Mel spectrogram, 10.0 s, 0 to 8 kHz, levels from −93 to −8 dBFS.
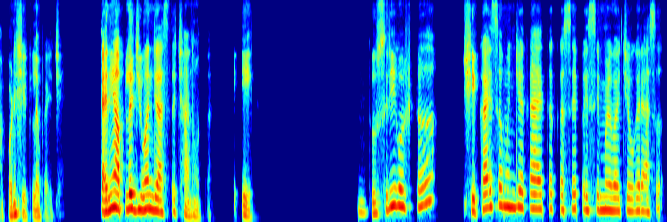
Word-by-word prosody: आपण 105 +5 -6
शिकलं 90 -2 -7
पाहिजे. - - -17 0.6
त्यांनी 160 +5 +7
आपलं 195 -1 +7
जीवन 185 +1 +4
जास्त 160 -2 +1
छान 100 -6 -6
होतं, 85 -4 -15 0.5
एक. - - -4 1.6
दुसरी 145 - -2
गोष्ट, 225 -1 0 0.7
शिकायचं 200 - 0
म्हणजे 215 -1 +3
काय 195 -1 +2
तर 200 - -6
कसे 185 +1 -5
पैसे 180 0 -6
मिळवायचे 170 -2 -1
वगैरे 165 +1 -3
असं. 155 -1 -8
180 Hz, 125 wpm, -24 LUFS, 155-195 Hz, 1.6 s, त्यांनी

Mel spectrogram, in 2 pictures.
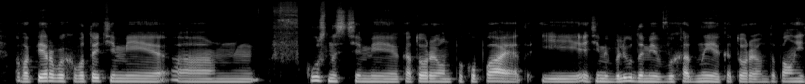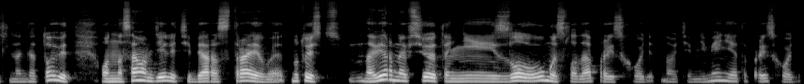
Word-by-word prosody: во-первых 150 +2 +1
вот 140 +1 -3
этими, 140 -3 -3
ам, 130 -5 -6 0.2
вкусностями, 140 -7 -5
которые 135 +1 -1
он 130 -1 -4
покупает, 135 0 -1
и 130 -1 -4
этими 140 -1 -3
блюдами 135 0 -1
в 120 - -7
выходные, 130 0 -2
которые 130 0 -4
он 125 - -12
дополнительно 135 -1 -7
готовит, 140 +6 +1 0.2
он 135 -1 +2
на 135 - +2
самом 185 +3 +5
деле 165 -1 +5
тебя 140 -1 +2
расстраивает. 135 -1 +3
Ну 155 - -1
то 165 - +4
есть, 145 - 0
наверное 160 +5 +4
всё 175 +1 +4
это 145 -2 -2
не 140 0 -1
из 130 - -1
злого 155 +4 +5
умысла, 145 -7 +1
да, 135 +3 0
происходит, 125 -2 -8
но 125 - -15
тем 120 0 -20
не 125 - -15
менее, 170 -1 -4
это 140 - -17
происходит. 125 -5 -9
135 Hz, 155 wpm, -21 LUFS, 130-150 Hz, 0.2 s, самом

